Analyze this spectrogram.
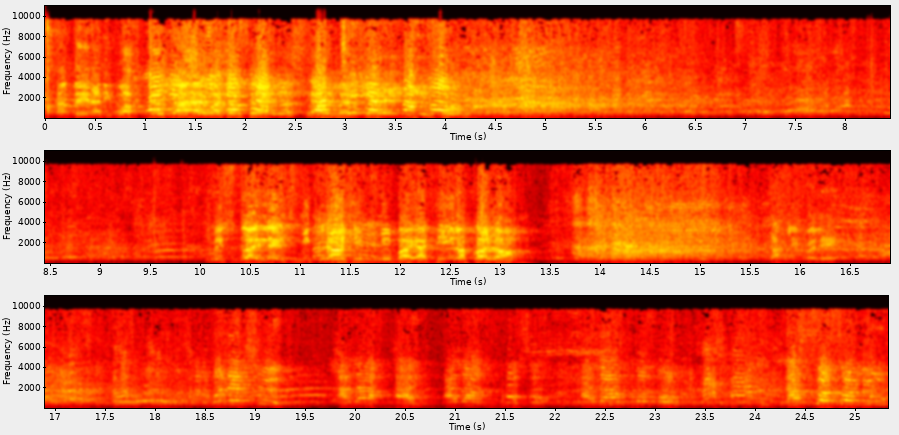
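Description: A woman speaks loudly and with animation in an echoing hall.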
